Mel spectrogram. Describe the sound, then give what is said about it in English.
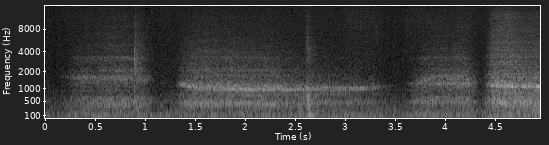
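Loud, strained breaths come in several long, wheezing gasps as a person eases into cold water, each drawn-out inhale and exhale separated by brief pauses, with no talking. “I'm just going to ease in with the understanding that I'm going to keep breathing.”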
